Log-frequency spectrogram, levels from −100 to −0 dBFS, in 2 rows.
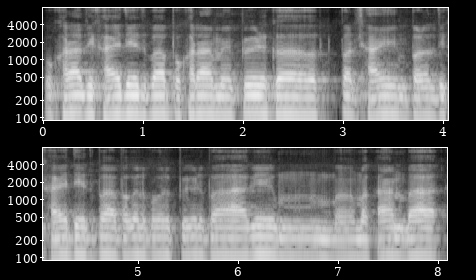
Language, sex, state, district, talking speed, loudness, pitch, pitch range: Bhojpuri, male, Uttar Pradesh, Deoria, 165 wpm, -18 LUFS, 115 Hz, 110-115 Hz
